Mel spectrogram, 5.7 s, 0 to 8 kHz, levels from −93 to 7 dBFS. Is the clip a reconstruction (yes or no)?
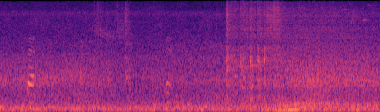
no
